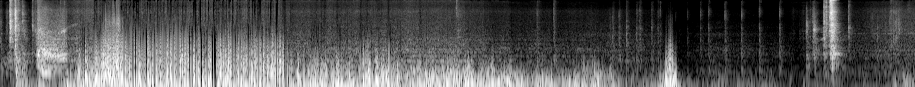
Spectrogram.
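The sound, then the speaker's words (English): Loud, steady rush of blowing air from an air shower inside a transparent cleanroom cubicle fills the space for about nine seconds, then cuts off, leaving quieter room tone with a few thumps and a brief hiss near the end. “This means entering the cavern itself, and to do that, I have to step inside a transparent cubicle and receive something called an air shower.”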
